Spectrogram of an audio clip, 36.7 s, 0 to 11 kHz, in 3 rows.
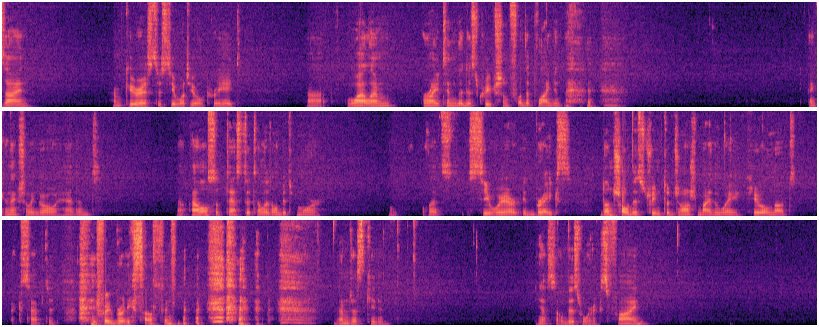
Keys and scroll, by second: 4.8 super+Tab, 13.0 super+Tab, 14.0 super+Tab, 30.3 alt+super+p, 30.9 alt+super+p, 33.6 super+z.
